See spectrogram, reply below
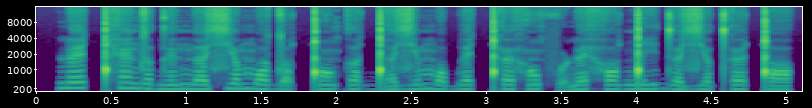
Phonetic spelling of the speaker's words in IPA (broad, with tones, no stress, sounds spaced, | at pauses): ɳ ɛ˧˥ ǃʰ ɛ̃˥ d ʌ˩ d̪ ɛ̃˩˧ n̪ ɜ˩˧ sʲ ɒ˧˥ m ɔ˩˧ d ɔ̰˥ ǃ ɔ̃˩˧ k ʌ˩˧ ɡ͡ǃ ɜ˩ zʲ ʌ˧˥ m ɔ˩ b ɛ˧˥ ǃʰ œ˧˥ h ɔ̃˥ f ɔ̰˩ ɳ ɛ˧˥ h ɔ˧ ŋ͡ǃ i˧˥ d̪ œ˩ zʲ ɒ˧ t̪ʰ œ˥ ǃ ɒ˧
